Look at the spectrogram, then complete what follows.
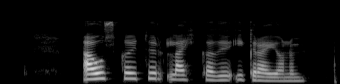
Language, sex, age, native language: Icelandic, male, 30-39, Icelandic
